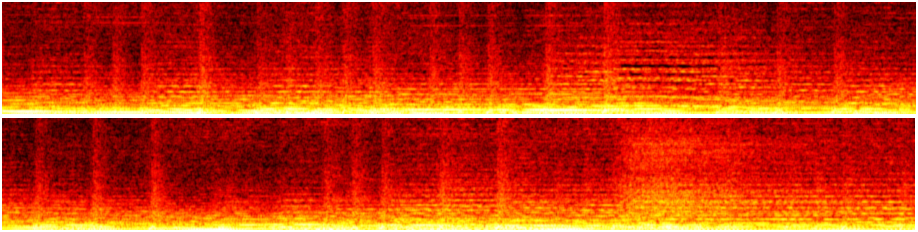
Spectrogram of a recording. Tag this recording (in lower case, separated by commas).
music, soundtrack music, jazz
